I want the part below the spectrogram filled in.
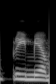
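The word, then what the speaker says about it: premium: फिर ये देखिए PRE को प्री, MIUM, मियम, मियम करके पढ़ा गया तो प्रीमियम हो गया, ठीक है, प्रीमियम, इसको भी ऐसे याद कर लें, प्रीमियम, प्रीमियम।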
